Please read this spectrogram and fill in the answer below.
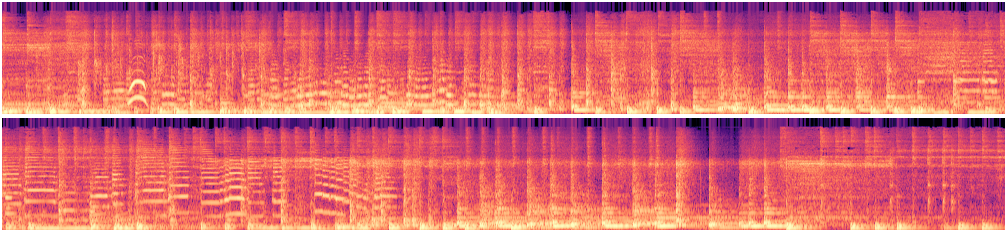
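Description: A live jazz combo playing: plucked double bass and drum kit with cymbals, joined by trumpet phrases in the middle stretch.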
